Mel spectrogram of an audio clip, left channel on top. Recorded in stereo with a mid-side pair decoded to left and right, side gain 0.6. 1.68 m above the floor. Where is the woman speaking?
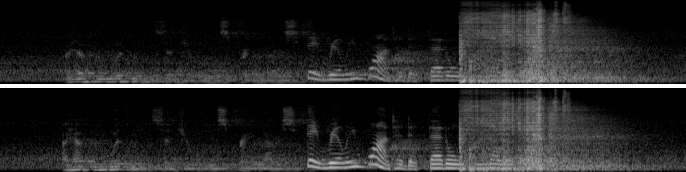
40° right, 0.7 m.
